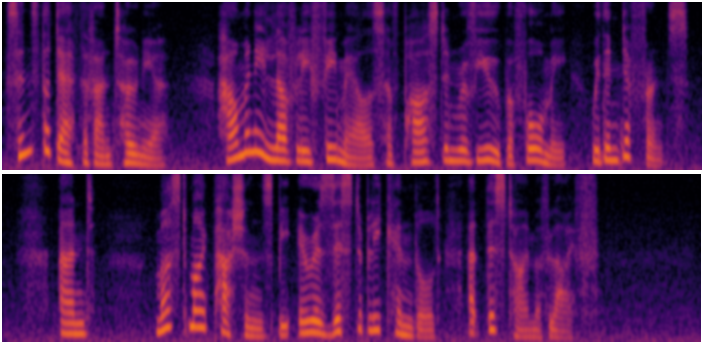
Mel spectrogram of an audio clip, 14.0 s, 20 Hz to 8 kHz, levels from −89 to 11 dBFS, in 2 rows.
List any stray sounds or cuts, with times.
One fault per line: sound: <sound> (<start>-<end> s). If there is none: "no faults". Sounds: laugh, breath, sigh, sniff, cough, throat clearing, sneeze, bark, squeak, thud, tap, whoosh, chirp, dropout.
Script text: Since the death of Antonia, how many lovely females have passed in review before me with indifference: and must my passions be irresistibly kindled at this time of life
no faults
